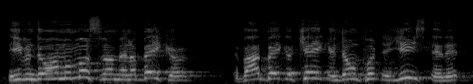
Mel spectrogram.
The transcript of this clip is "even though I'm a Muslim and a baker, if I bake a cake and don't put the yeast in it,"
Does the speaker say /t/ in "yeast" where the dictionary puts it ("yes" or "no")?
yes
